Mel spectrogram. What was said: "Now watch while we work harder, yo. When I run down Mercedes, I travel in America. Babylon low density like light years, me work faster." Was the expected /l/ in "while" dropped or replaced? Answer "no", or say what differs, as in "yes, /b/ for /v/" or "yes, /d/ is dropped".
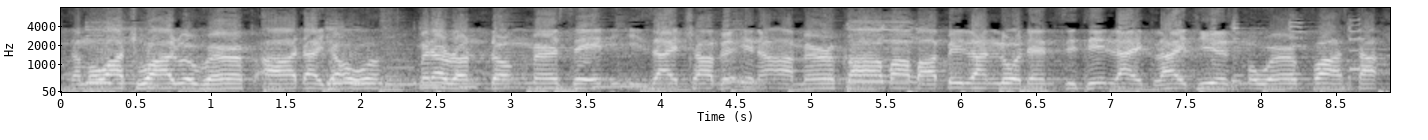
no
